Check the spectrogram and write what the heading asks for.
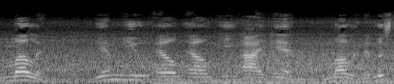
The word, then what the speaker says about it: mullein: There's something called mullein. M-U-L-L-E-I-N. Mullein. It looks like mullein, but most people pronounce it mullein.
